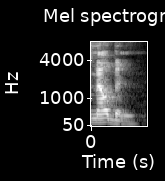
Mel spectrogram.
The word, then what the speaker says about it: Melbourne: And okay, so it's pronounced Melbourne.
